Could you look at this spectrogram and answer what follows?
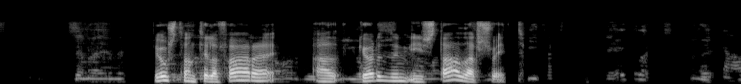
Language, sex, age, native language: Icelandic, male, 50-59, Icelandic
